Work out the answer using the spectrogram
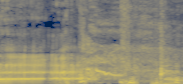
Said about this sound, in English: I can burp on command at any point. Do it. Burp now.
